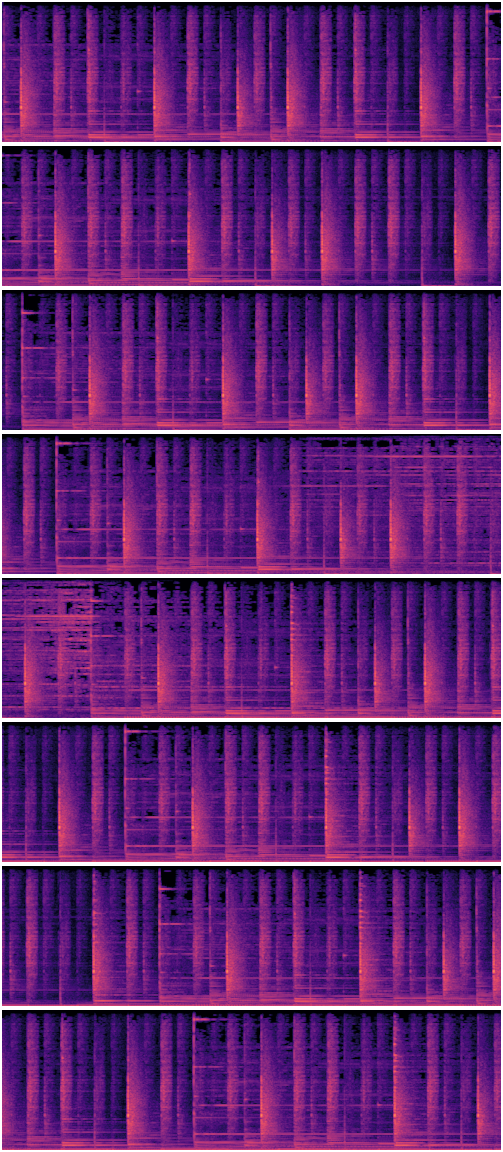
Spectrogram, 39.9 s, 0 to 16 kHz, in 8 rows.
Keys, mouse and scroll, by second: 2.4 right click, 2.9 shift+F2, 3.8-4.5 scroll down 1, 4.5 click, 4.9 scroll down 1, 5.4-5.8 scroll up 1, 8.4-11.0 drag, 13.3-14.2 scroll down 1, 20.4-20.8 scroll down 1, 21.1-23.1 drag, 23.1 ctrl+g, 23.5 shift+click, 23.9 c, 24.1-26.8 shift+drag, 26.8-28.6 drag, 28.8 shift+c, 29.0 shift+click, 31.0 c, 32.0 shift+click, 32.3 shift+F2, 33.0 scroll down 1, 33.5 click, 34.0 scroll up 1, 35.0 click, 36.6 scroll up 1, 37.3 shift+Page_Up, 39.7 click.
